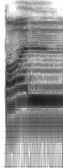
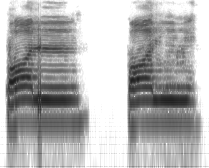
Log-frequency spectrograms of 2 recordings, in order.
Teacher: tolnya tebal, lamnya tipis.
